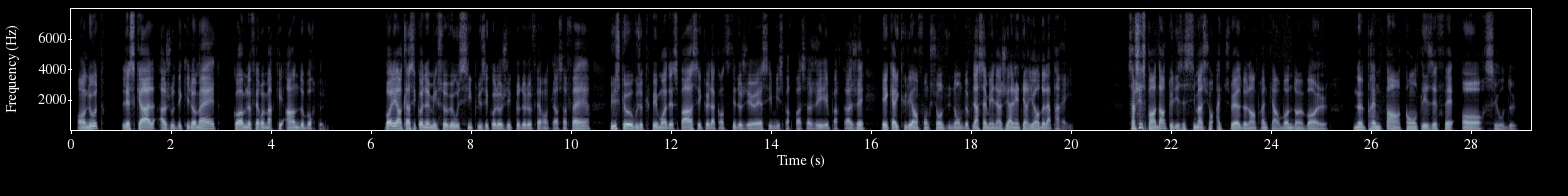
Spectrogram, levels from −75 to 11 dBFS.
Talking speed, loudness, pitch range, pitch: 160 wpm, -23 LUFS, 90-125 Hz, 110 Hz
